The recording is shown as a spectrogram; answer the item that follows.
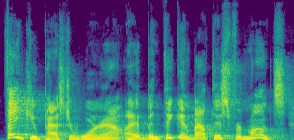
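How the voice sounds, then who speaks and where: A man voicing an excitable, long-winded forty-year-old church committee member in a comic story. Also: high voice, fairly quick, husky, voice pushed up, heavily acted. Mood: excited. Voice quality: whistling speech through gapped teeth.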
